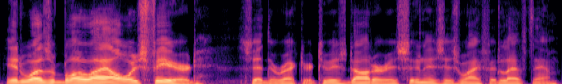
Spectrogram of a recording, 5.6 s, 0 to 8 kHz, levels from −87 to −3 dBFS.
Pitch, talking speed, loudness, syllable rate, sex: 110 Hz, 225 wpm, -17 LUFS, 4.9 syllables/s, male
